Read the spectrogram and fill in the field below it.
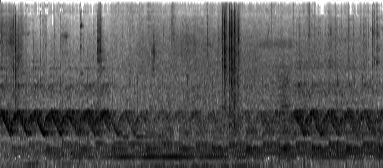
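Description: An ambulance siren wails in a repeating rising-and-falling pattern as it approaches a hospital A&E department, steady and moderately loud throughout, with a faint voice or two underneath.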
